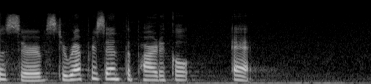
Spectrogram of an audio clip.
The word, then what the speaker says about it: へ: But in sentences, it does double duty and also serves to represent the particle e.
